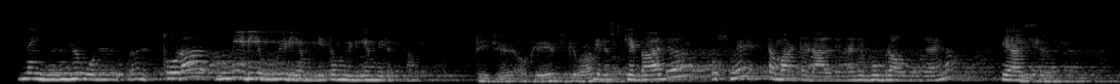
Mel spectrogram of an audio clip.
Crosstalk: none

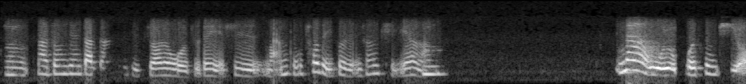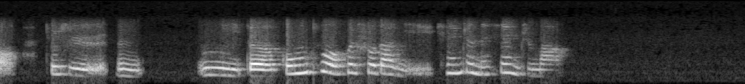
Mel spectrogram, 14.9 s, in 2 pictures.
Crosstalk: none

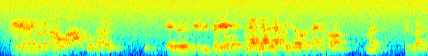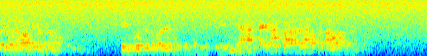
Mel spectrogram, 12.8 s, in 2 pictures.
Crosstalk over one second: present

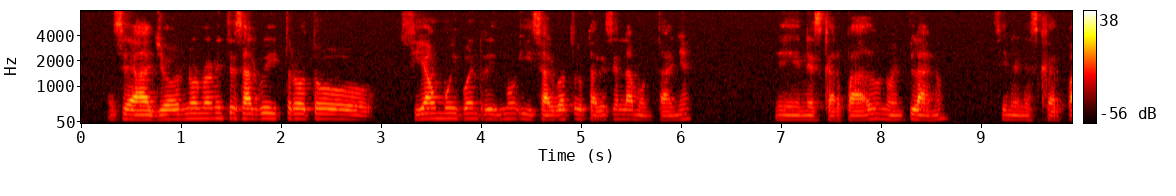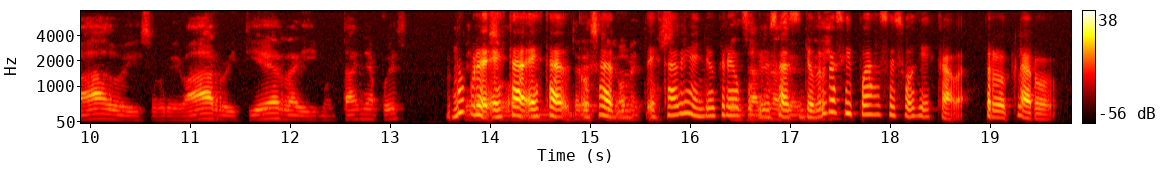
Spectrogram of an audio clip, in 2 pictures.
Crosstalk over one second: present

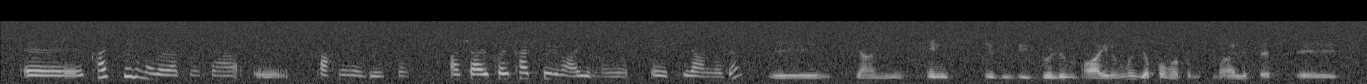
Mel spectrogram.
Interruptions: none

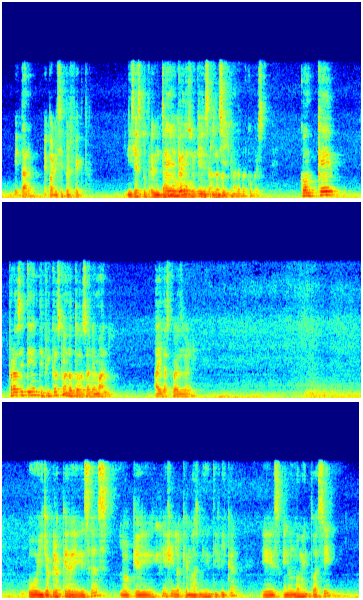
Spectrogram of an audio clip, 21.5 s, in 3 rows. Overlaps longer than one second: present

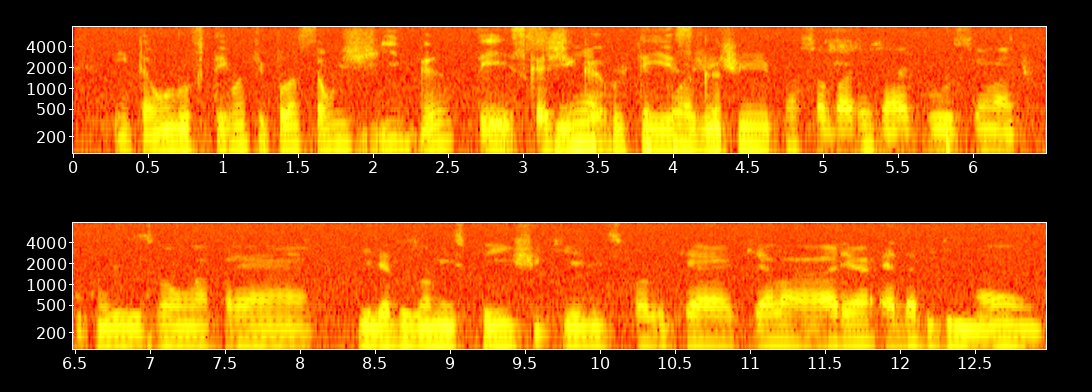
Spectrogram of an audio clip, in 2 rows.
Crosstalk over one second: present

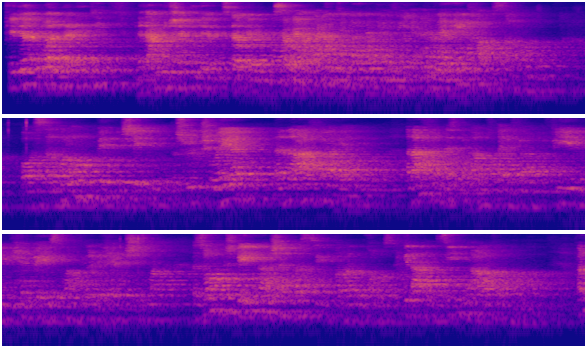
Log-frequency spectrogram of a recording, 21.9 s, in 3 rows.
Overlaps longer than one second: present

